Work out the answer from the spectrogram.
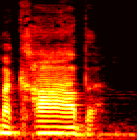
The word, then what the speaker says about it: macabre: It's pronounced macabre. Come on, man. Get it right.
